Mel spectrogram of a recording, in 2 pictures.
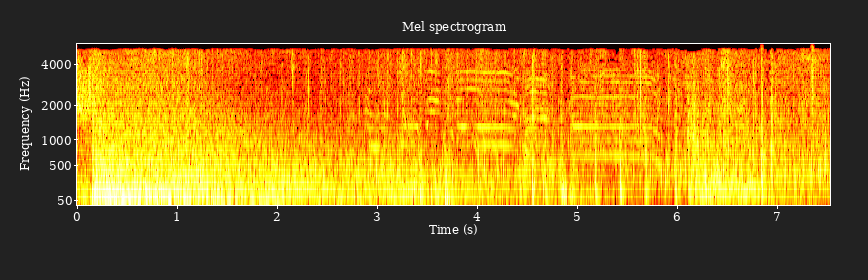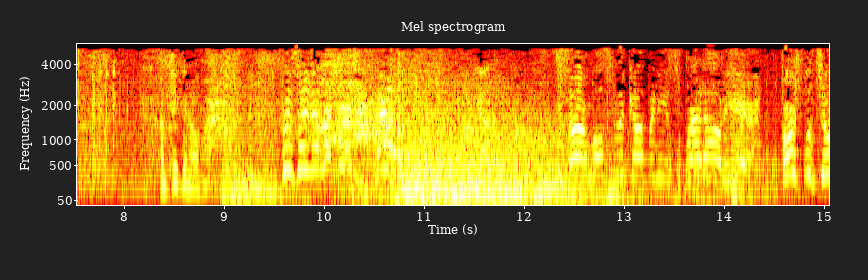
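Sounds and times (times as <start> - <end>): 
explosion in a battle scene: 0.0 - 7.5, 10.4 - 15.0
soldiers shouting in a battle scene: 2.9 - 6.0, 9.6 - 10.8
speech: 8.5 - 11.0, 12.5 - 15.0.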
